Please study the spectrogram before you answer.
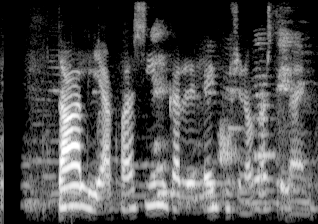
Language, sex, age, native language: Icelandic, female, 11, Icelandic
